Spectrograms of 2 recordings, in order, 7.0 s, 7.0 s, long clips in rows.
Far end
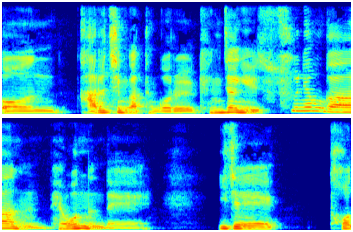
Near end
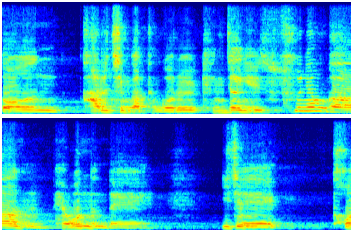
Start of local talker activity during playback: none

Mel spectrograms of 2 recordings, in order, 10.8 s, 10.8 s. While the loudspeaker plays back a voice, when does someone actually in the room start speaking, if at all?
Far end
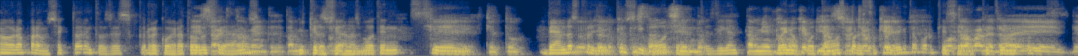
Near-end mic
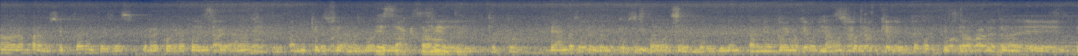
4 s

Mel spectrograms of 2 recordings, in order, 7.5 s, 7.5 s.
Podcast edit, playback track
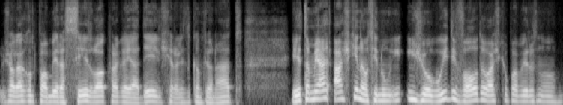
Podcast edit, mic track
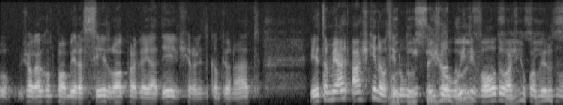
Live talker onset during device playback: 5 s

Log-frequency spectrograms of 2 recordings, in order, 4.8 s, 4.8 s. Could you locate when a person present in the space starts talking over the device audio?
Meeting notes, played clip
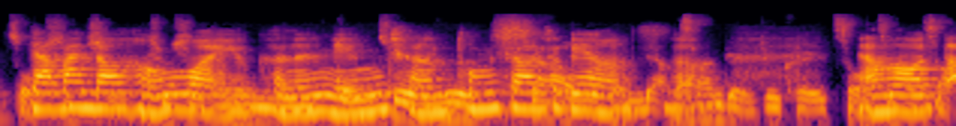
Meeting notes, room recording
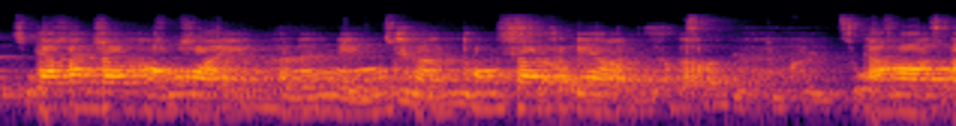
none

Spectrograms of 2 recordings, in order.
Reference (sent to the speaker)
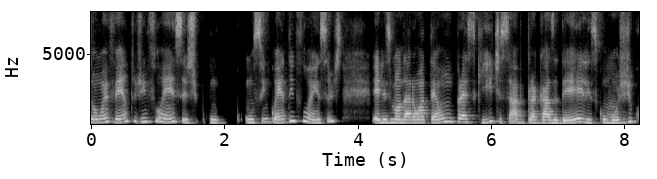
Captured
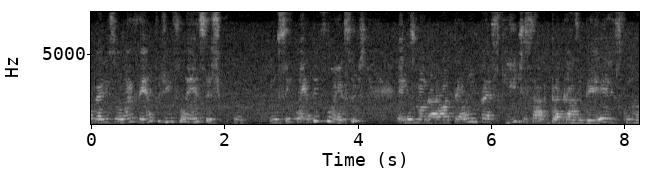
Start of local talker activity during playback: none

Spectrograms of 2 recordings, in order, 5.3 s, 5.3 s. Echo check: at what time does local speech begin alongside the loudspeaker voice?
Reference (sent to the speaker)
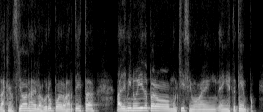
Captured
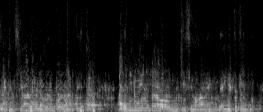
none

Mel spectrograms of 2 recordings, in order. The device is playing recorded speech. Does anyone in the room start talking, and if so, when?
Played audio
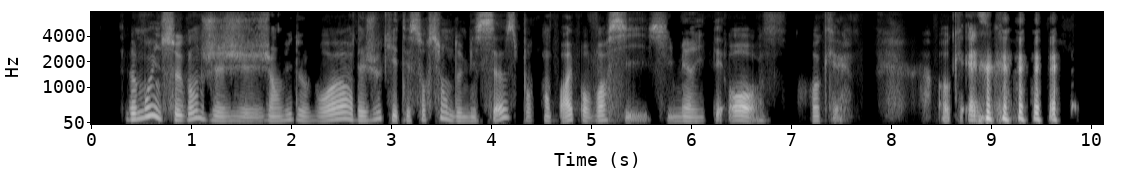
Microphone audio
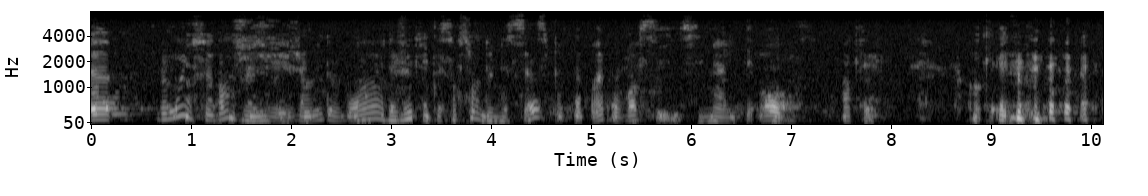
none

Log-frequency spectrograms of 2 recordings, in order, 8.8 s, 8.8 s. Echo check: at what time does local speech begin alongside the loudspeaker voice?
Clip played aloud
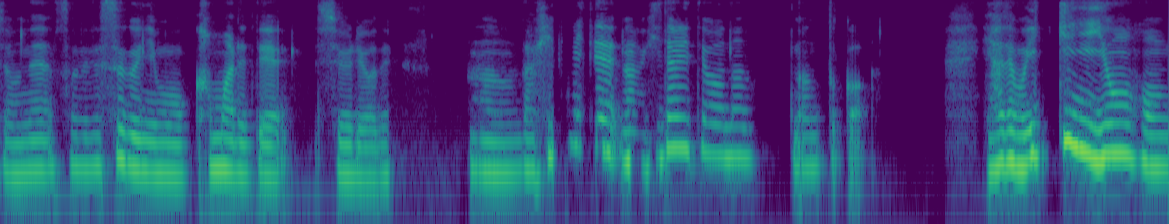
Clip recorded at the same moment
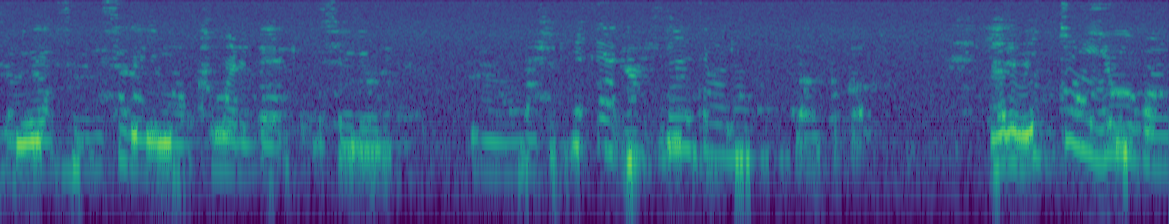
none

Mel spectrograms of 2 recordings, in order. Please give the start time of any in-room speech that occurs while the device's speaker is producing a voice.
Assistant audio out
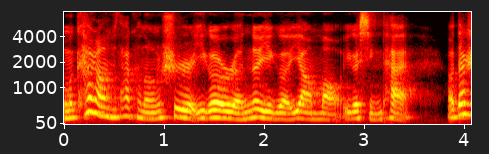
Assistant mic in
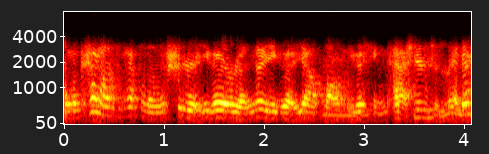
3 s

